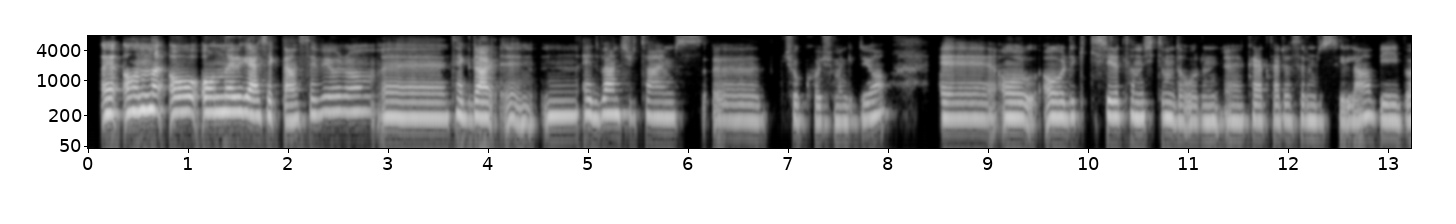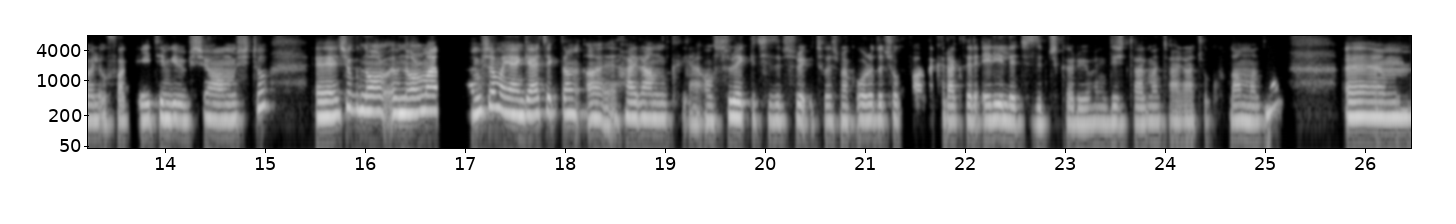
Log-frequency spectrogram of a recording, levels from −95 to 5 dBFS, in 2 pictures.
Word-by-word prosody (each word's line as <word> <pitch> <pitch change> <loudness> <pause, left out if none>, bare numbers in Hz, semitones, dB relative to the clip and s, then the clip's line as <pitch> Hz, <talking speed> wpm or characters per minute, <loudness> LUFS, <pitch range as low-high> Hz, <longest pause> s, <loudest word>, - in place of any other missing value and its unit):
Eee, 225 +1 +7
onlar, 260 +2 +8
o - - +5 0.3
onları 240 +1 +6
gerçekten 200 -6 +5
seviyorum. 240 +5 -2
Eee, 185 -1 0
tekrar, 190 -2 +6
eee, 155 -3 -6
ımm, 200 +1 -1
Adventure 210 0 -1
Times, 190 -2 -5
eee, 170 -1 -7 0.2
çok 165 -1 -11
hoşuma 155 0 -8
gidiyor. 170 +6 -5 0.6
Eee, 180 -1 -2
o 190 - 0 0.4
oradaki 190 +1 -2
kişiyle 195 -1 -1
tanıştım 190 -2 -3
da 165 - -6
oranın, 160 0 -6
eee, 160 -1 -5
karakter 165 -1 -4
tasarımcısıyla, 165 - -5
bir, 170 -2 -3
böyle, 165 0 -4
ufak 150 - -5
eğitim 175 +2 0
gibi 175 -1 -1
bir 165 - -7
şey 180 +4 -2
olmuştu. 175 - -2 0.5
Eee, 195 +2 +5
çok 280 +5 0
nor 245 -2 +3
eee, 225 0 +6
normal 240 +3 +7 0.4
olmuş 240 +6 +2
ama 295 -3 +4
yani 215 -3 +6
gerçekten, 220 +1 +1
aaa, 180 -2 +1
iii, - - -6
hayranlık 180 -1 0
yani - - -7
o, - - -4
sürekli 180 +2 +1
çizip, 165 -1 -7
sürekli 165 -1 -4
çalışmak, 160 0 -8
orada 170 0 -1
çok 170 +1 -8
fazla 165 - -5
karakteri 160 -1 -3
eliyle 165 -2 0
çizip 150 -1 -8
çıkarıyor, 145 0 -6
hani, 150 0 -8
dijital 150 0 -6
materyal 80 - -7
çok - - -21
kullanmadan. 165 - -5 0.7
Emm, 190 -1 +4
180 Hz, 145 wpm, -22 LUFS, 165-205 Hz, 0.7 s, onlar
